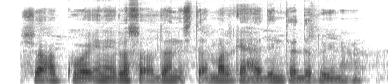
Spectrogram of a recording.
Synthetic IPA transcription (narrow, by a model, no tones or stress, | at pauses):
ʃɑʕɑbkʰʊwɑːɪnɛjlɐsɔ̰ʕd̪aːnɪst̪ʰɪʕmaːlkʰɐɦɐd̪int̪ʰɐd̪ɐd̪wɛjnɐɦɐ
